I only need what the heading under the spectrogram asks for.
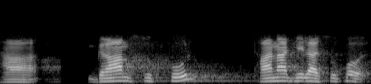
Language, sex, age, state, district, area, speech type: Maithili, male, 45-60, Bihar, Supaul, rural, conversation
